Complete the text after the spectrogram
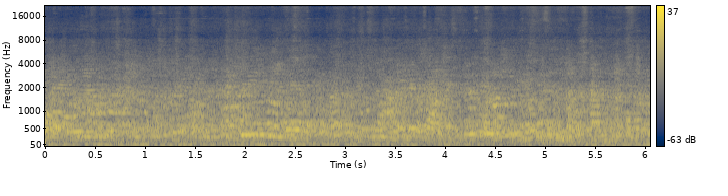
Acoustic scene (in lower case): subway station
